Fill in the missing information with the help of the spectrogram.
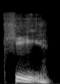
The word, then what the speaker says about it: Qix: Key. It's an old, and it's spelled QIX.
